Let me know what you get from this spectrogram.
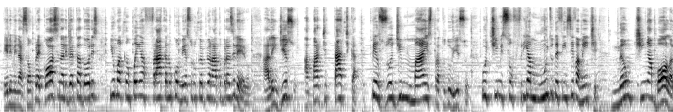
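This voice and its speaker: Lively woman sports commentator. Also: medium pitch. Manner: conversational, addresses viewer directly. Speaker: football commentary host. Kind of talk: scripted sports commentary voice-over.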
